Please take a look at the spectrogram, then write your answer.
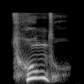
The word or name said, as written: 充足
